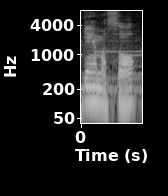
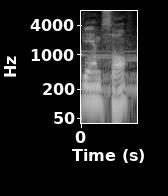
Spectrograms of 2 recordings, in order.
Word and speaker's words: Gamsol: saw I don't know it's not gama salt gamsol I put an extra syllable in their game saw you can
